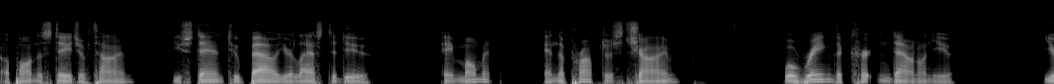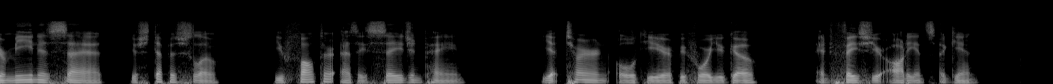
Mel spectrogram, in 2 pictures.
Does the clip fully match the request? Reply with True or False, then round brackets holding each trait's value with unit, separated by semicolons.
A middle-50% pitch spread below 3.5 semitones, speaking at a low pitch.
True (2.8 semitones; 90 Hz)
